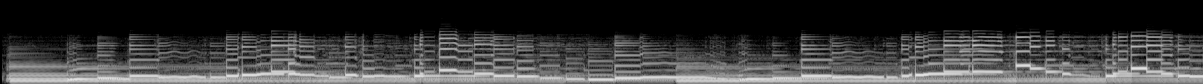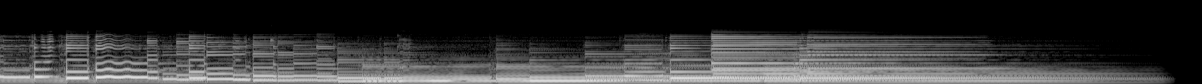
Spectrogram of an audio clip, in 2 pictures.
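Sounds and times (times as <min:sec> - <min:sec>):
clean electric guitar on front pickup: 0:00.0 - 0:23.8.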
